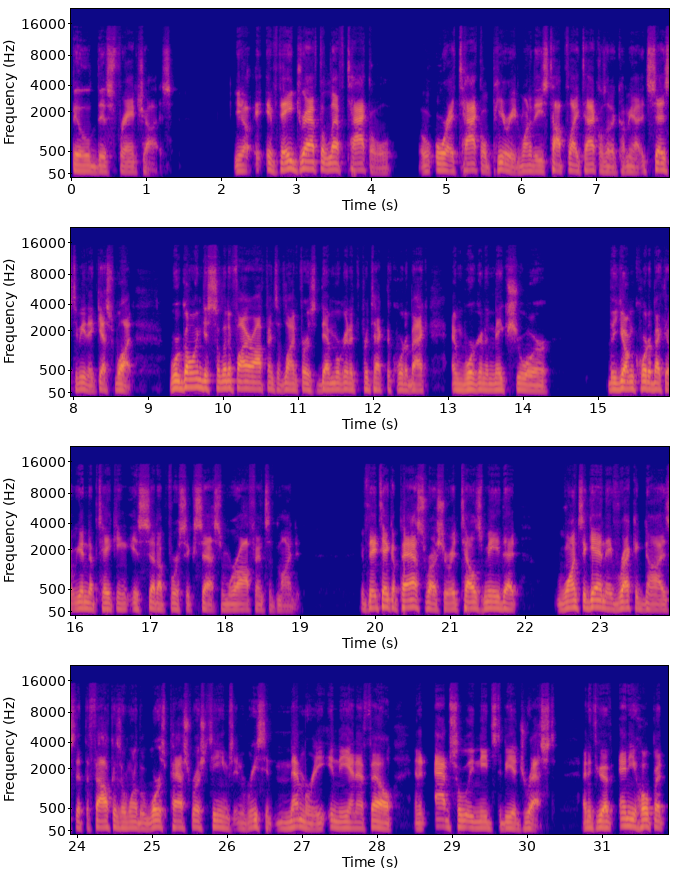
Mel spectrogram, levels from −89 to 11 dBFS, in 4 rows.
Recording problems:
none

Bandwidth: 15 kHz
